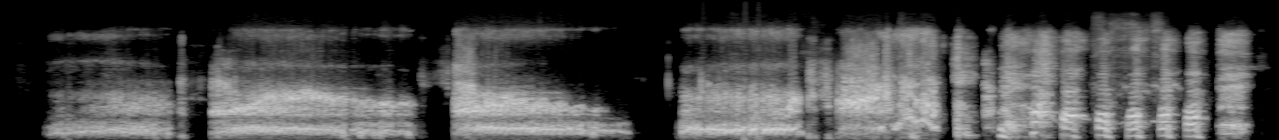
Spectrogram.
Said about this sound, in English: All right, let me see if I can get her to growl a little.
